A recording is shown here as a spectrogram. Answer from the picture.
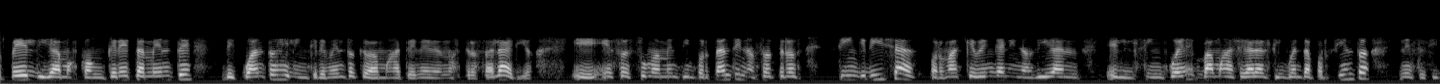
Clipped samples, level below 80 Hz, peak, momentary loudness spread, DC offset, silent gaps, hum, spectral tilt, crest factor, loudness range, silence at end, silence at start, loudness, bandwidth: under 0.1%; -72 dBFS; -4 dBFS; 14 LU; 0.2%; none; 50 Hz at -65 dBFS; -5.5 dB/octave; 20 dB; 2 LU; 0 s; 0.1 s; -23 LUFS; 3.7 kHz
